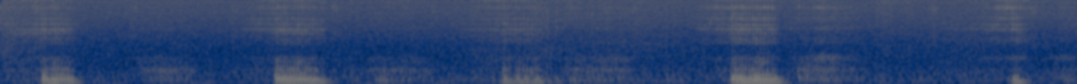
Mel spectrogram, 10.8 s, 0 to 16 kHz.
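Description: Low rattling snores on each breath in, about 13 breaths a minute, with softer airy breaths out in a quiet room: snoring.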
